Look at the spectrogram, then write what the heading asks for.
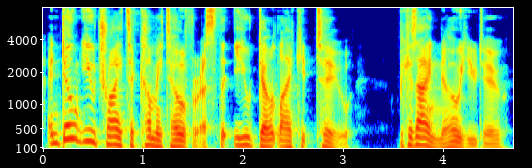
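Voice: medium pitch, sing-song, moderate pace, pitched above the performer's own voice. A narrator voicing a blunt, cocky young boy in a children's storybook. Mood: blunt, proud.

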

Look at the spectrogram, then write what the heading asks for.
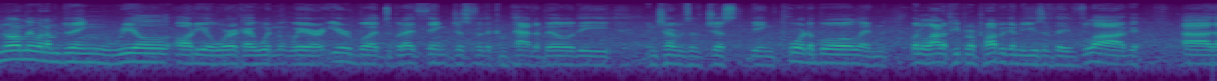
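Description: A man's voice: on the high side, background noise. A middle-aged American man vlogging casually into a handheld phone microphone at arm's length inside a huge, busy train station hall. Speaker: product reviewer, vlogger. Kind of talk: casual off-the-cuff vlogging to camera. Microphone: handheld phone rig mic at arm's length. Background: busy station crowd ambience.

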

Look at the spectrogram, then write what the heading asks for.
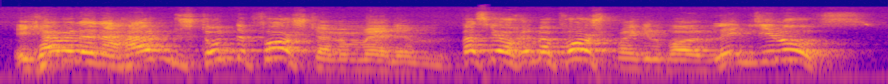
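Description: An actor playing a pompous, impatient theatre manager in a German crime radio play, grandiloquent and condescending in delivery. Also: male voice, extremely high pitch, very animated, fast, fairly bright tone, reverberant, full character voice.

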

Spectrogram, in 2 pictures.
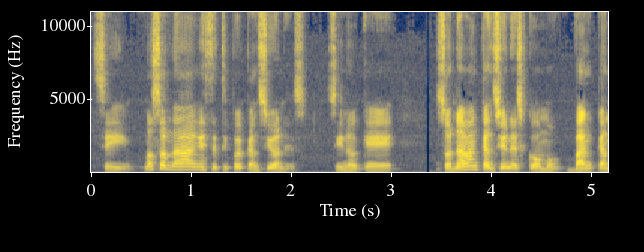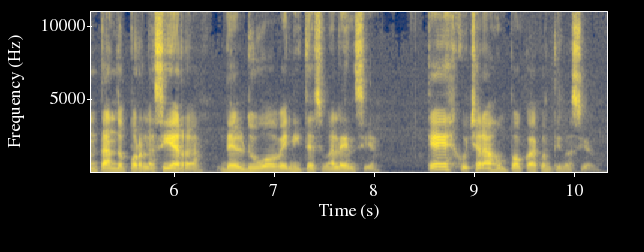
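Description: Ecuadorian guy podcast host, kinda high voice, telling history stuff like he's chatting. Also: moderate pace. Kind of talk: conversational history narration.

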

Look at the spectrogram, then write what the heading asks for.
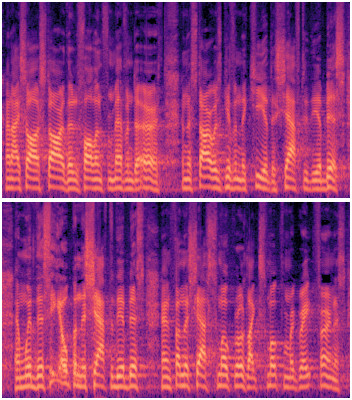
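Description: Solemn older man declaiming in a reverberant hall. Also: medium pitch. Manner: solemn, declamatory, with deliberate pauses and swells. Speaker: dramatic reader. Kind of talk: live theatrical recitation of scripture. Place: on a stage in a curtained theater. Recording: reverberant hall, long echo.

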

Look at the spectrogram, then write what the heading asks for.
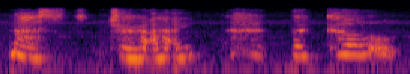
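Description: A woman's voice: high-pitched, fairly even intonation, very slow, pushed and bright, a little hiss or hum, voice pushed up, full character voice, rough recording. A woman voicing a brave, dramatic boy who plays a space captain in a storybook. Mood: alarmed. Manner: dramatic, exclamatory. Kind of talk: storybook read-aloud character.

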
